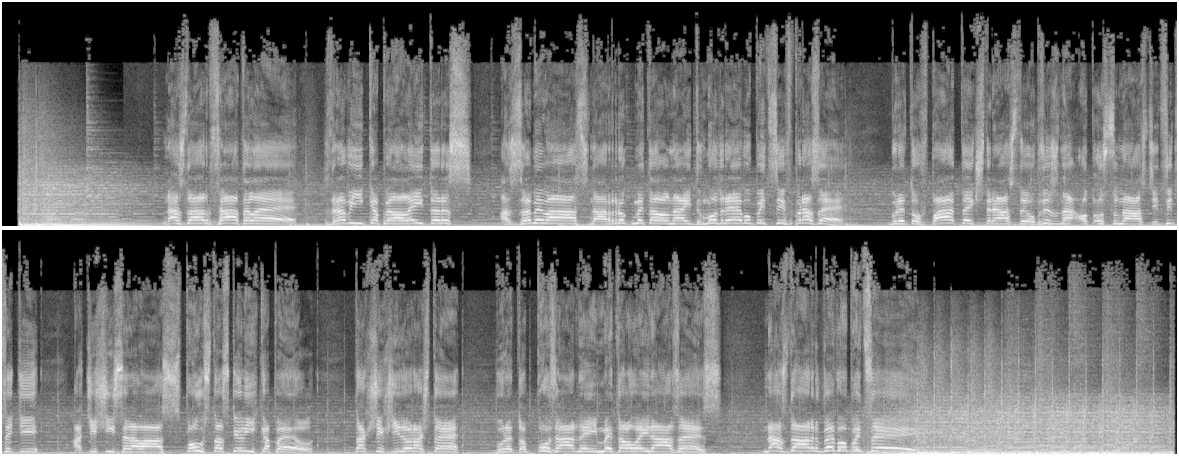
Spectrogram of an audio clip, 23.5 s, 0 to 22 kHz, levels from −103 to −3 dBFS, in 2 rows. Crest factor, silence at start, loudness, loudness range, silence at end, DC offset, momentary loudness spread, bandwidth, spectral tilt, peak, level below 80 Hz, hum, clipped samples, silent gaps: 12 dB; 0.15 s; -12 LUFS; 3 LU; 0.05 s; under 0.1%; 7 LU; over 20 kHz; -3.5 dB/octave; 0 dBFS; -24 dBFS; none; under 0.1%; none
